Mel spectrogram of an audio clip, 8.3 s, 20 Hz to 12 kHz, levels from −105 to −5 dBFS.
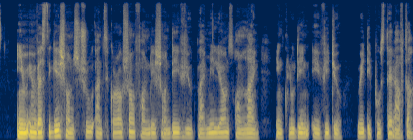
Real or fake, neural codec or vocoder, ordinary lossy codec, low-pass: real; none; none; 10.8 kHz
